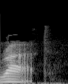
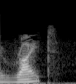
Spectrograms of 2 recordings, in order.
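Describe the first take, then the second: First: The vowel stays steady without a glide. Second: The vowel glides from one quality to another. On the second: "in Standard English, you'd say right"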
